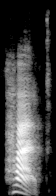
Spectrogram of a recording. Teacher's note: palate is raised to shut off the nasal passage of air the air that is coming out from the glottis which is an opening between the two vocal chords in the voice box comes out with audible friction · are wide apart it's a voiceless sound so as in h-a-t hat is a voiceless glottal fricative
